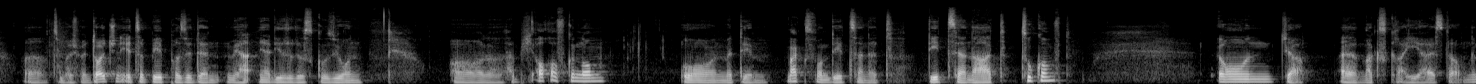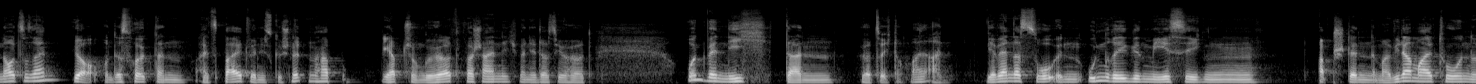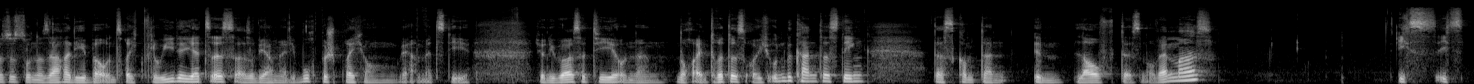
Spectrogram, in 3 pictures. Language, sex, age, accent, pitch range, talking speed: German, male, 50-69, German, 100-125 Hz, 155 wpm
